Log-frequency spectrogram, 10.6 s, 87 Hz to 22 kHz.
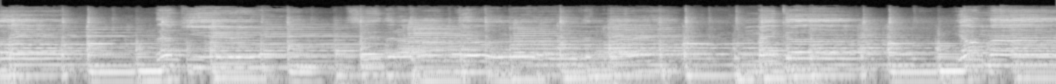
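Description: Small band playing live: electric guitars, electric bass, keyboard and drums in a country-tinged early-1960s pop song, with a steady beat.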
